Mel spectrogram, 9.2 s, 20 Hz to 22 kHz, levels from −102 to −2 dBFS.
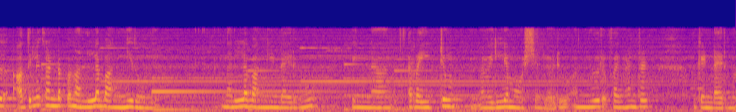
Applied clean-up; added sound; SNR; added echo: none; Chime / Clock; 11 dB; reverberation time 2.7 s.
